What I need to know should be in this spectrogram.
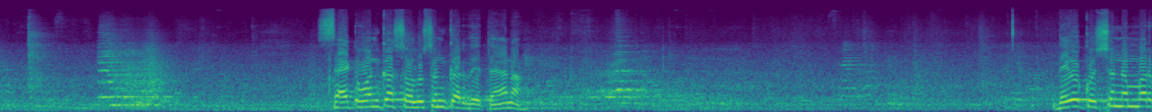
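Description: A man speaks through a clip-on microphone, explaining calmly.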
